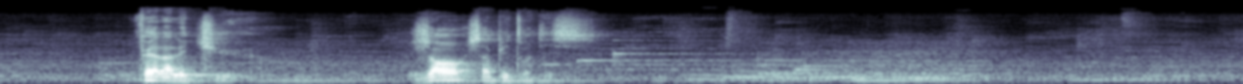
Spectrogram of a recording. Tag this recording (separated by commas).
Speech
